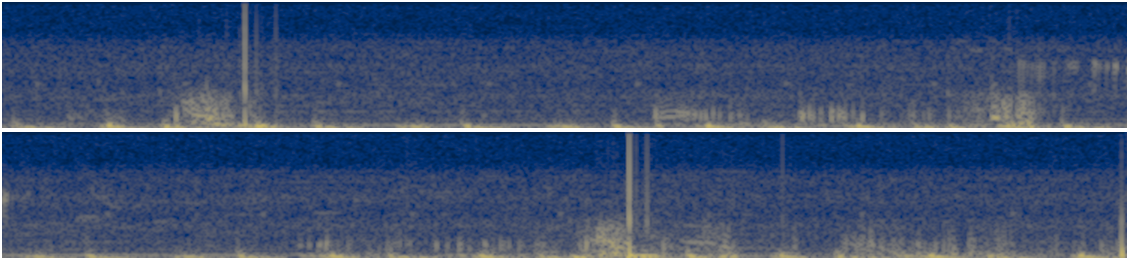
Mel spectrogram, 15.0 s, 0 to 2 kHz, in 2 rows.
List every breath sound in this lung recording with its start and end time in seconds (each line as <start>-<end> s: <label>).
0.98-1.78 s: inhalation
4.28-4.74 s: wheeze
6.48-7.04 s: inhalation
11.30-11.80 s: inhalation
11.79-12.54 s: exhalation
12.10-12.46 s: wheeze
